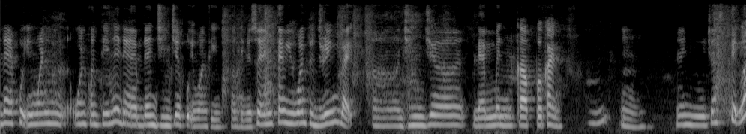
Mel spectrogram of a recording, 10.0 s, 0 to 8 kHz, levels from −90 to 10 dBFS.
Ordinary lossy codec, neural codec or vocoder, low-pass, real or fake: none; codec, 16 kHz, 4 kbps, FreqCodec, larger model; 7.2 kHz; fake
